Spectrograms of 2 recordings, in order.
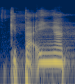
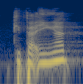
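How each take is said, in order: The two takes are said the same way.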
